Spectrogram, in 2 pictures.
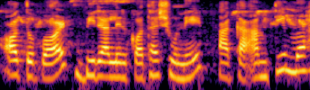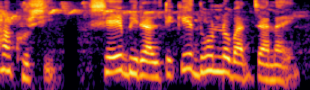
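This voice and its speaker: A woman's voice: fairly high pitch, measured pace, a little mellow, slight background noise. A woman narrating a scripted children's story.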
